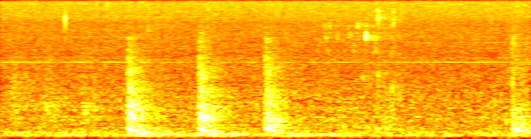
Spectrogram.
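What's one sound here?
A man sips a drink quietly.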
